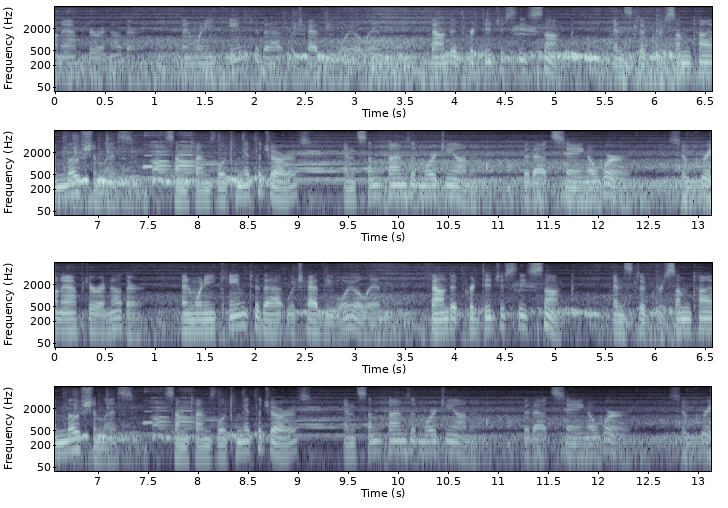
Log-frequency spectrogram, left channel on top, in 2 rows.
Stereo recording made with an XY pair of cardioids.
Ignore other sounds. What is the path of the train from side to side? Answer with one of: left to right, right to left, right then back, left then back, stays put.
stays put.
